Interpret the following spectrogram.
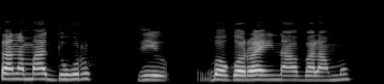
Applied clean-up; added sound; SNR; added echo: none; none; none; none.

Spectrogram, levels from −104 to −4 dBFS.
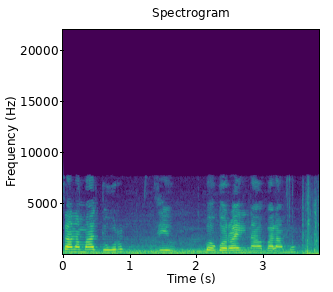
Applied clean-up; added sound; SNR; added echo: none; Car; 7 dB; reverberation time 1.4 s.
